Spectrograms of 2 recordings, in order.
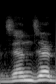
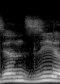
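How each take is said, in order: First: The last letter is pronounced as zed. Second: The last letter is pronounced as zee. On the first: "gen జెడ్ అనొచ్చు"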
